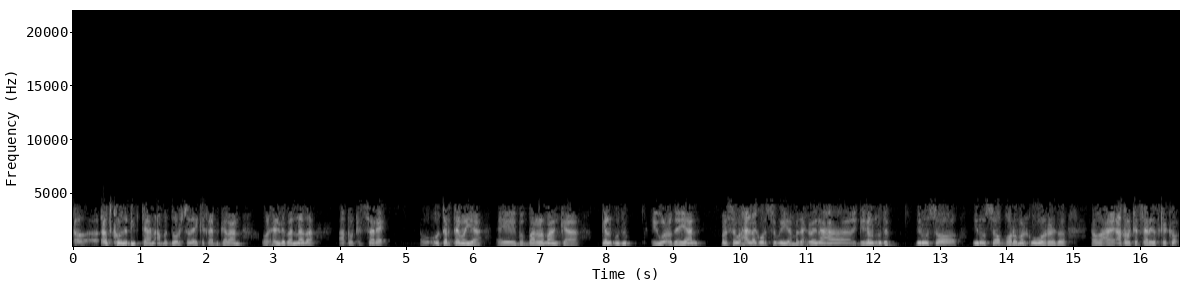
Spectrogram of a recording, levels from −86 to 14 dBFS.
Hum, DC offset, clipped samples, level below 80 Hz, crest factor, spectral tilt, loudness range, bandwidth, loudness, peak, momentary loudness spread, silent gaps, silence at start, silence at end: none; under 0.1%; under 0.1%; -76 dBFS; 18 dB; -3 dB/octave; 2 LU; 4.2 kHz; -27 LUFS; -10 dBFS; 10 LU; none; 0 s; 0.05 s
